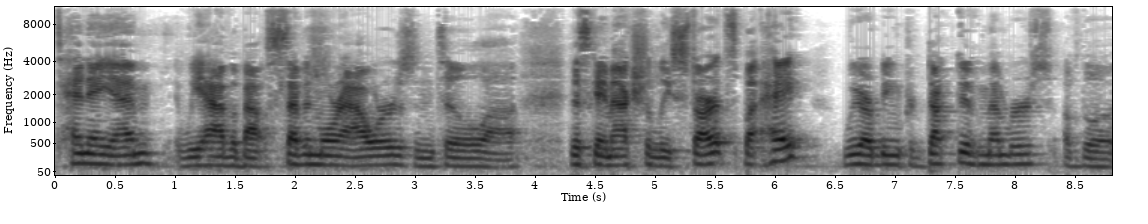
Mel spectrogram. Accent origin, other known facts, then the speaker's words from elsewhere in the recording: Arizona, United States; I don't know how time zones work because I was born and raised in Arizona.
